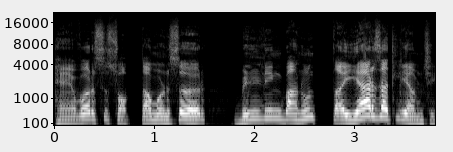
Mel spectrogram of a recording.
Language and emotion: Goan Konkani, happy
